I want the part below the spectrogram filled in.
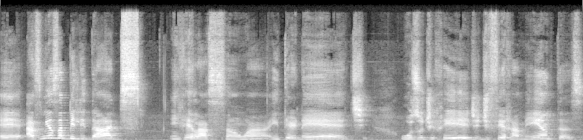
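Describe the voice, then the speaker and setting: Very slowly, a woman speaks in a fairly high pitch with ordinary pitch variation. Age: 60s. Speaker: college professor. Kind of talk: podcast interview.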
